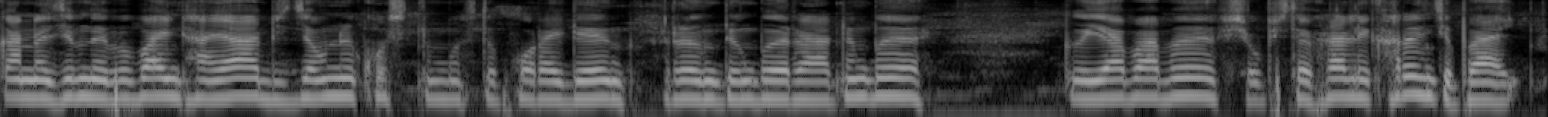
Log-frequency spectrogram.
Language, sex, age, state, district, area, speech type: Bodo, female, 60+, Assam, Chirang, rural, spontaneous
